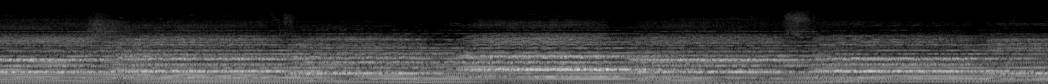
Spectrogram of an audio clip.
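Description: Slow classical choral music: voices holding long chords over instrumental accompaniment, the harmony shifting every couple of seconds.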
